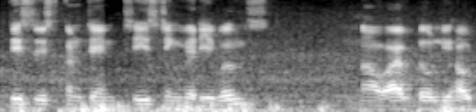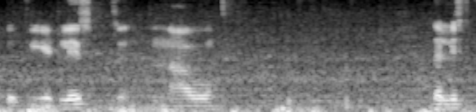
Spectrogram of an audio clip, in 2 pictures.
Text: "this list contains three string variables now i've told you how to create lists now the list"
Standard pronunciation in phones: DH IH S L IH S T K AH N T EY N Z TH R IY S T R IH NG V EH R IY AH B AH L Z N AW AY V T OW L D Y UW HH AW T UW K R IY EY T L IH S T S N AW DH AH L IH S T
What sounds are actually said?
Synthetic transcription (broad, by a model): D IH S L IH S T K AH N T EY N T R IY S T IH NG V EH R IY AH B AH L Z N AW AY V T OW L D Y UW HH AW T UW K R IY EY T L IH S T N AW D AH L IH S T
